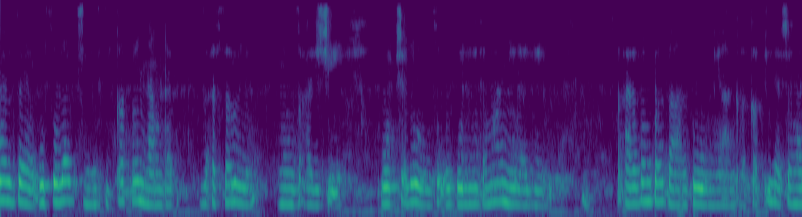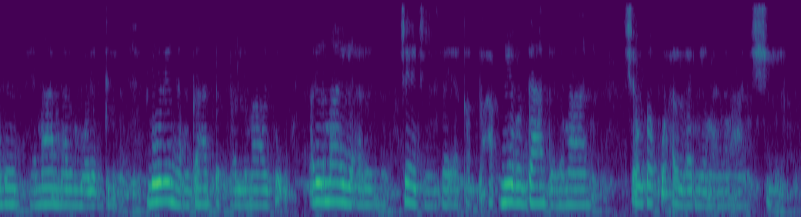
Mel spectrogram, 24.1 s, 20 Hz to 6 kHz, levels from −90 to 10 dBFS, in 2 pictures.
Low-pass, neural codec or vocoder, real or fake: 5.4 kHz; codec, 16 kHz, 4 kbps, FreqCodec, smaller model; fake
